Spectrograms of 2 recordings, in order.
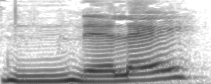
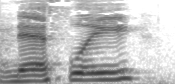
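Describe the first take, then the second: First: The name sounds like the word Nelly. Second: The name sounds like the word Nestle. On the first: The speaker calls it right. "but it's Nelly" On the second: The speaker calls it wrong. "It looks like Nestle"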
